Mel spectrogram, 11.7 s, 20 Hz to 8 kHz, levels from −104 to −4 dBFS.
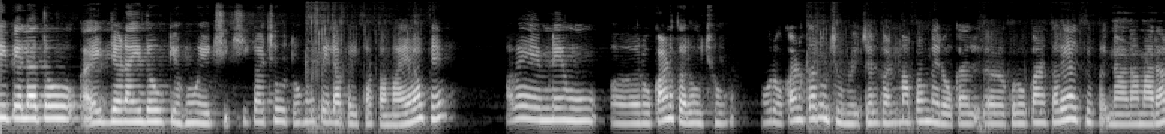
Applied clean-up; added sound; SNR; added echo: neural mask model DeepFilterNet 3.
